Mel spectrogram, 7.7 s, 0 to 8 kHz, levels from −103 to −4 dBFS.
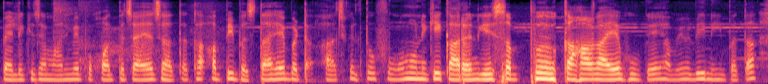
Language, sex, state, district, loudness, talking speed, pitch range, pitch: Hindi, female, Maharashtra, Chandrapur, -19 LUFS, 225 wpm, 180-200 Hz, 185 Hz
